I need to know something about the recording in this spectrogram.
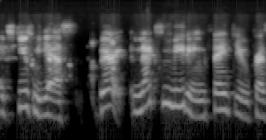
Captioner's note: laughter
